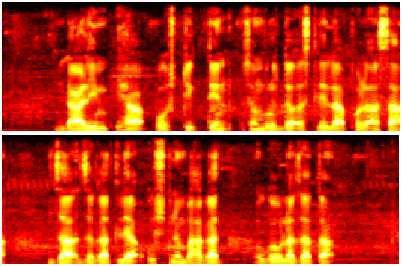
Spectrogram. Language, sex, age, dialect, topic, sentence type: Marathi, male, 41-45, Southern Konkan, agriculture, statement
